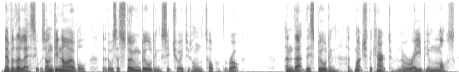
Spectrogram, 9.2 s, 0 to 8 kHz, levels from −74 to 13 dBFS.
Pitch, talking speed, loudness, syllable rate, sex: 110 Hz, 190 wpm, -20 LUFS, 5.8 syllables/s, male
